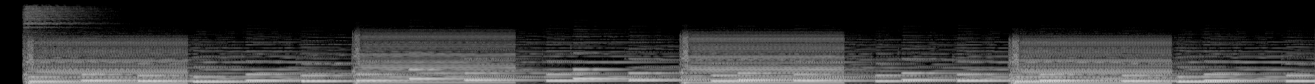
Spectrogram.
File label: mobile in sine warped seven equal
